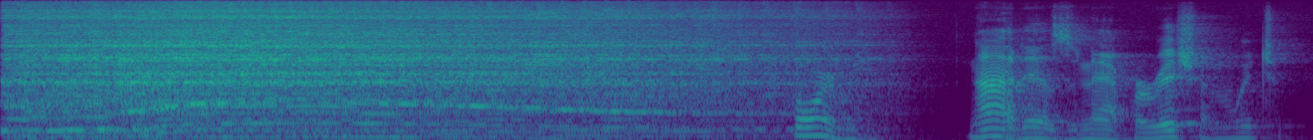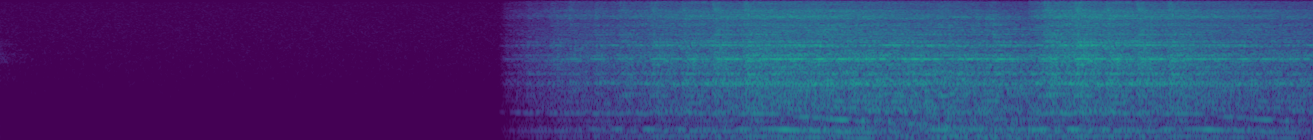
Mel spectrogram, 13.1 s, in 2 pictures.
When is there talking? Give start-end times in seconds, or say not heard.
4.0-6.4.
